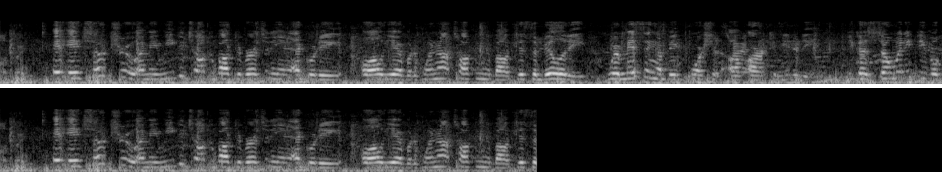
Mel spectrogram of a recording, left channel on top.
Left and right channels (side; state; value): right; drops out; at 5.4 s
